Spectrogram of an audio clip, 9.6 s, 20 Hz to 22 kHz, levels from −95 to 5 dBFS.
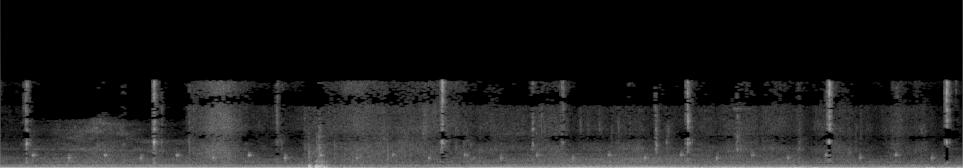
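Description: From start to finish the sound carries plainly audible damage, likely from MP3 compression at a low bitrate, fitting roughly 48 kbps. Nothing survives above 11.5 kHz, so a spectrogram shows a hard ceiling there, with flickering holes beneath where weak lines drop out, heard as watery swirling and smeared attacks.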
